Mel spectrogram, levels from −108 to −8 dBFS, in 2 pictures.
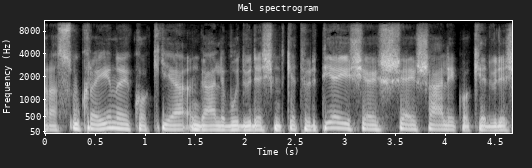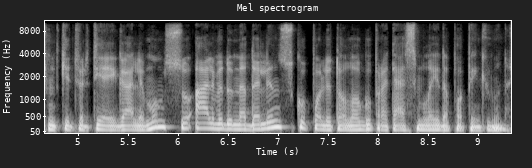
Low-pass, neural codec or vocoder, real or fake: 9.9 kHz; none; real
